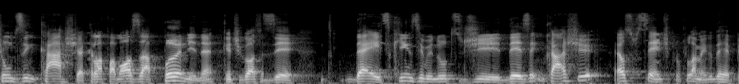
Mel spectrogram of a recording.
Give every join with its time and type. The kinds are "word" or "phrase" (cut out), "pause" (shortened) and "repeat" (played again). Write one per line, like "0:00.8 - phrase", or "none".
0:02.2 - pause
0:02.6 - word
0:06.1 - pause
